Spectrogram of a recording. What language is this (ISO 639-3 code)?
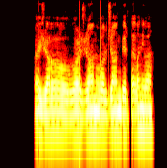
pus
